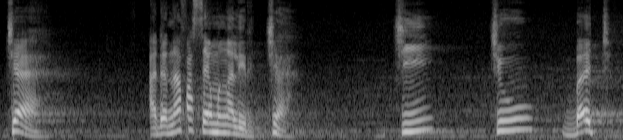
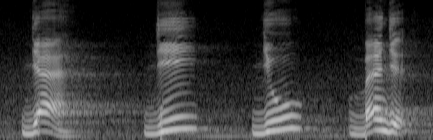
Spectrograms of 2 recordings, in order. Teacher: Padahal kalau kita melihat sifat yang dimiliki huruf ja, dia tidak boleh mengalir nafas karena sifatnya al-jahr, lawan dari al-hamas.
